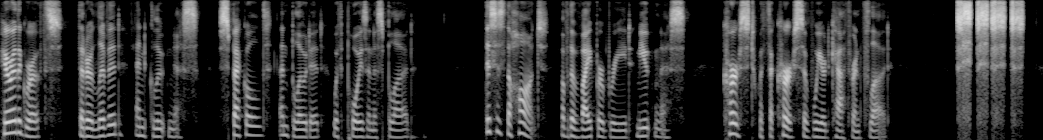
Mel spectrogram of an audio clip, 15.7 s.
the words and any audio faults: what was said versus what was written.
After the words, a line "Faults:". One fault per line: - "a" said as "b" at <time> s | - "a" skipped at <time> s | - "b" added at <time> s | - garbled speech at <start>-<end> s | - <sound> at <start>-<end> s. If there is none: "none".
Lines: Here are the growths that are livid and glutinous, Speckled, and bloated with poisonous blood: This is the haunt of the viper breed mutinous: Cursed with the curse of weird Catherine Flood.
Here are the growths that are livid and glutinous, Speckled, and bloated with poisonous blood: This is the haunt of the viper breed mutinous: Cursed with the curse of weird Catherine Flood.
Faults:
- laugh at 14.4-15.4 s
